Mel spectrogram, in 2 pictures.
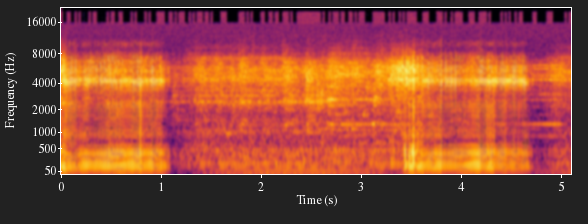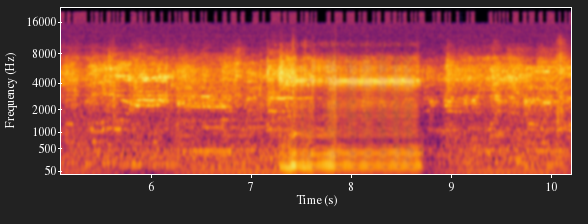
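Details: A sleeping French bulldog snoring so loudly at night its owner couldn't sleep: loud raspy snoring, about three long breaths, over background TV audio.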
